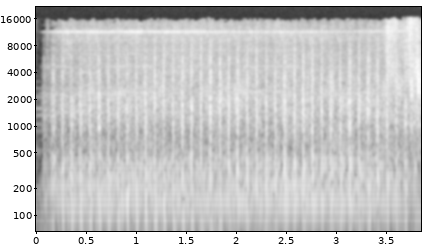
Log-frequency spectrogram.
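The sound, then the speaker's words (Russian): Helicopter in flight, a rapid, steady thudding rotor chop over a constant engine whine, each beat evenly spaced and loud throughout. “Вертолет летит. Вух-вух.”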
